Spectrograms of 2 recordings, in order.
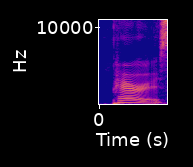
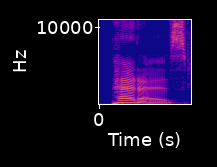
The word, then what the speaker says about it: Perez: is just like paris so it's spelt perez people think it's hispanic they think it's perez but in guam it's actually pronounced paris paris so it's like when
